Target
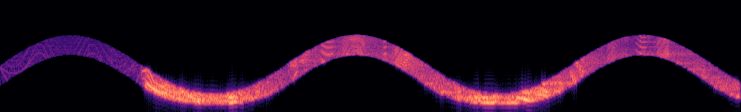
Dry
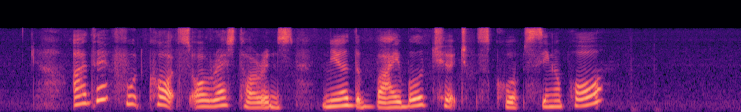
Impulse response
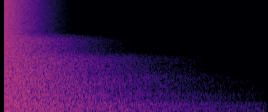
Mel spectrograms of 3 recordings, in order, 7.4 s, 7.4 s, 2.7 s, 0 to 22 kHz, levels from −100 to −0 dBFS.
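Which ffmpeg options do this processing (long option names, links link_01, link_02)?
-filter_complex "[0:a]areverse,aeval=exprs='val(0)+0.00562*sin(2*PI*650*n/s)':channel_layout=same,asplit=2[link_01][link_02];[link_02]acrusher=samples=35:mix=1:aa=0.000001:lfo=1:lforange=35:lforate=1.9,volume=-4.5dB[link_03];[link_01][link_03]amix=inputs=2:normalize=0,highpass=120,lowpass=6400,asplit=2[link_04][link_05];[link_05]adelay=368,lowpass=frequency=1600:poles=1,volume=-9dB,asplit=2[link_06][link_07];[link_07]adelay=368,lowpass=frequency=1600:poles=1,volume=0.42,asplit=2[link_08][link_09];[link_09]adelay=368,lowpass=frequency=1600:poles=1,volume=0.42,asplit=2[link_10][link_11];[link_11]adelay=368,lowpass=frequency=1600:poles=1,volume=0.42,asplit=2[link_12][link_13];[link_13]adelay=368,lowpass=frequency=1600:poles=1,volume=0.42[link_14];[link_04][link_06][link_08][link_10][link_12][link_14]amix=inputs=6:normalize=0,asplit=2[link_15][link_16];[1:a]atrim=start_sample=2205[link_17];[link_16][link_17]afir=irnorm=-1:irlink=0,volume=-10dB[link_18];[link_15][link_18]amix=inputs=2:normalize=0,afftfilt=real='re*between(b*sr/1024,440*pow(4200/440,0.5+0.5*sin(2*PI*0.35*pts/sr))/1.41,440*pow(4200/440,0.5+0.5*sin(2*PI*0.35*pts/sr))*1.41)':imag='im*between(b*sr/1024,440*pow(4200/440,0.5+0.5*sin(2*PI*0.35*pts/sr))/1.41,440*pow(4200/440,0.5+0.5*sin(2*PI*0.35*pts/sr))*1.41)':win_size=1024:overlap=0.75"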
